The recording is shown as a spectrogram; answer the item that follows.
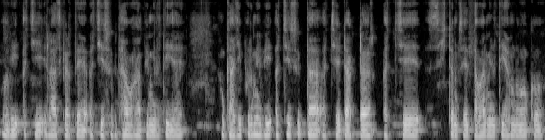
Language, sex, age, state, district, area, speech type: Hindi, male, 30-45, Uttar Pradesh, Ghazipur, urban, spontaneous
